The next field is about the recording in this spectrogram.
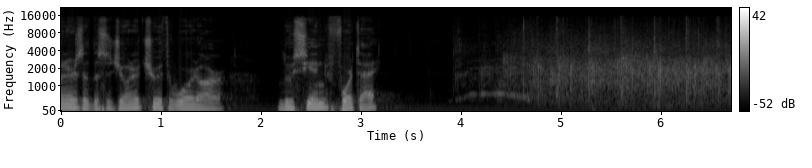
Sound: audience cheering

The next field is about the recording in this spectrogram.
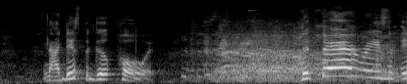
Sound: audience laughing

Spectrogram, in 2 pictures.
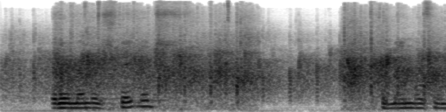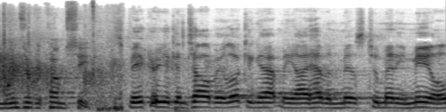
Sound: applause

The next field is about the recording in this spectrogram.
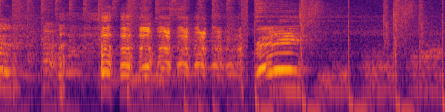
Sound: laughs

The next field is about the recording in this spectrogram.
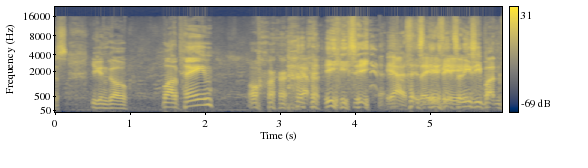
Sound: laughs

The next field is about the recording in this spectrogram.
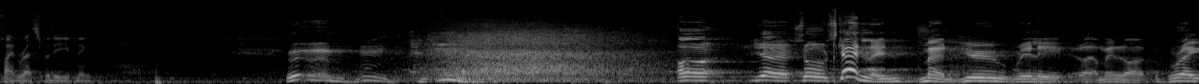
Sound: clears throat

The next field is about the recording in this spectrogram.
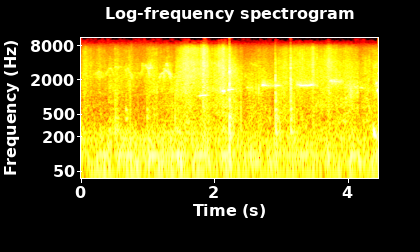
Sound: Ann whistling

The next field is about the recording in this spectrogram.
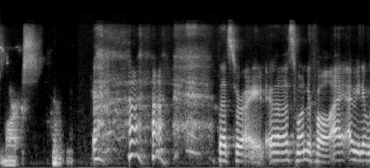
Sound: laughs

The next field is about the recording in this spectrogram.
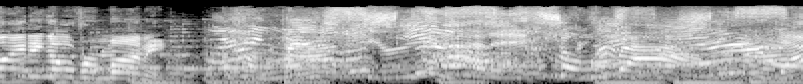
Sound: moaning and complaining

